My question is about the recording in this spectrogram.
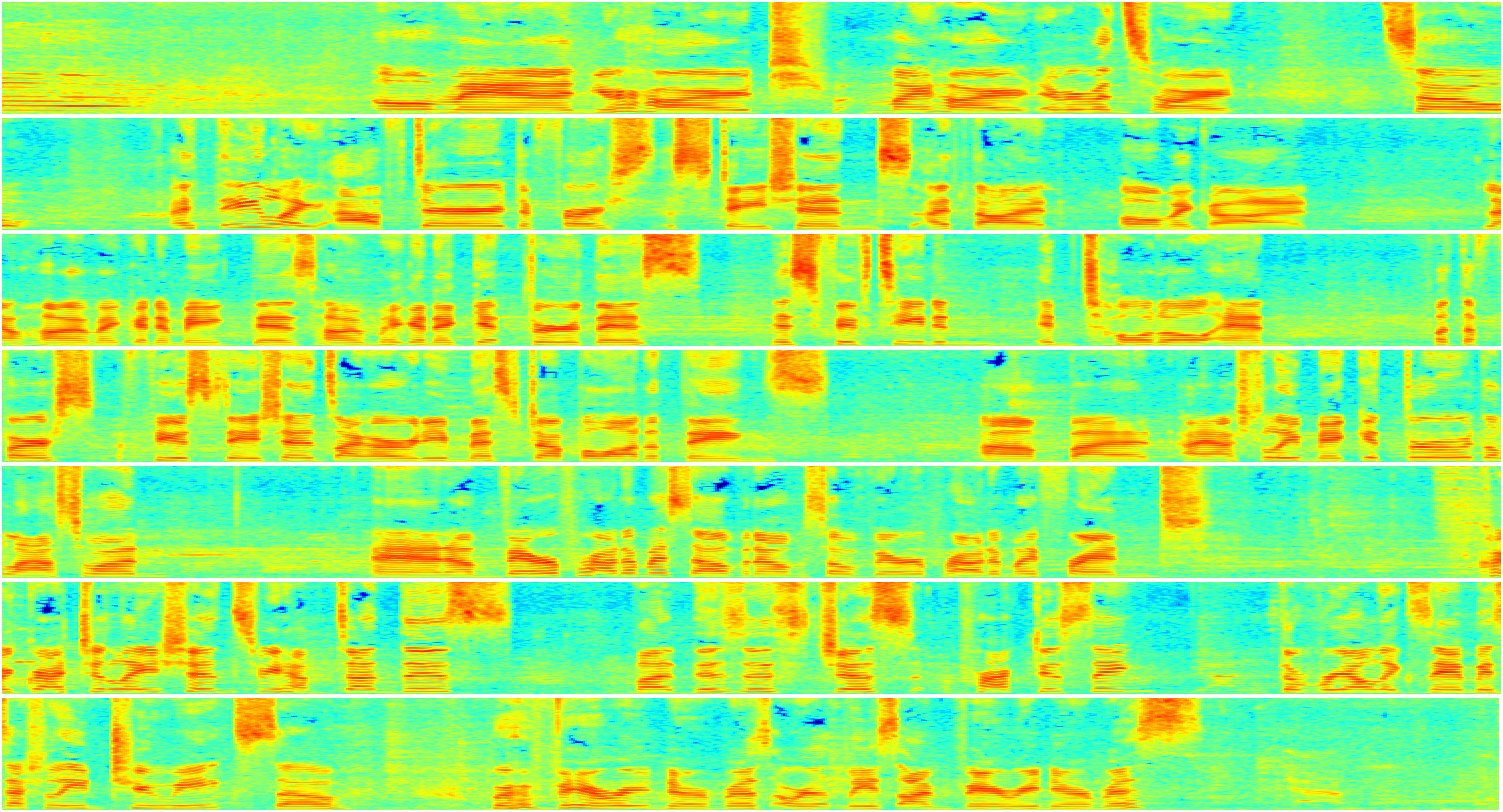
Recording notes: Live from BBQ table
